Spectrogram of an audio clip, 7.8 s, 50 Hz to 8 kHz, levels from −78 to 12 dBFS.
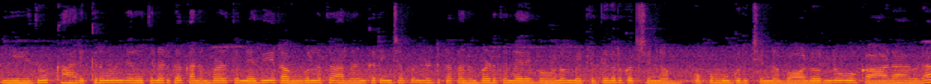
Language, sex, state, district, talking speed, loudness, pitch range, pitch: Telugu, female, Andhra Pradesh, Chittoor, 155 wpm, -14 LUFS, 190-205 Hz, 195 Hz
